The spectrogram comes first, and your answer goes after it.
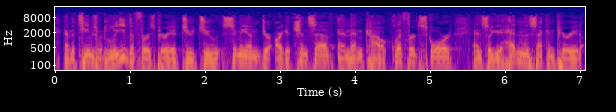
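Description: Deep-voiced man recapping hockey highlights. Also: darkish tone. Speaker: sports show host.

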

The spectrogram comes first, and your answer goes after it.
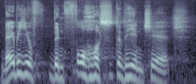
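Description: A young man from Singapore delivers a sermon in a high, light voice. He talks with emphatic energy, often stumbling and repeating words before pushing on. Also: slow pace. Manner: animated, emphatic, with stumbles and restarts. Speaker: preacher.

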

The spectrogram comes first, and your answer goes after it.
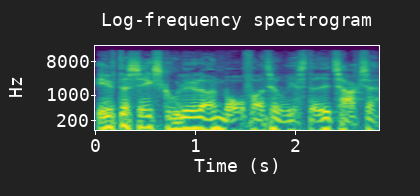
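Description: Gravelly, creaky man telling comic tales. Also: medium pitch. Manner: slangy and profane. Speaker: podcast co-host reading a satirical diary. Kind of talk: comic storytelling with casual asides.

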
